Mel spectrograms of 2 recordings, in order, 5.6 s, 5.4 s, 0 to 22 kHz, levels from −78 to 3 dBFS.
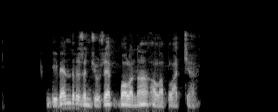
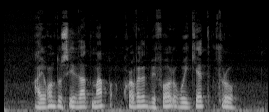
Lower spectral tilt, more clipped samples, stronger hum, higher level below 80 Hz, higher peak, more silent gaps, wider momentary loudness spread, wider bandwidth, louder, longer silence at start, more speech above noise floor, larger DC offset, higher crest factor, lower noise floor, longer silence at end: about the same, -6 dB/octave vs -6 dB/octave; neither; neither; second, -62 dBFS vs -44 dBFS; first, -2 dBFS vs -6 dBFS; neither; first, 14 LU vs 8 LU; second, 8.2 kHz vs 16 kHz; first, -18 LUFS vs -25 LUFS; first, 0.95 s vs 0.1 s; first, over 72 dB vs 20 dB; neither; about the same, 18 dB vs 18 dB; first, under -90 dBFS vs -45 dBFS; first, 1.65 s vs 0.05 s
